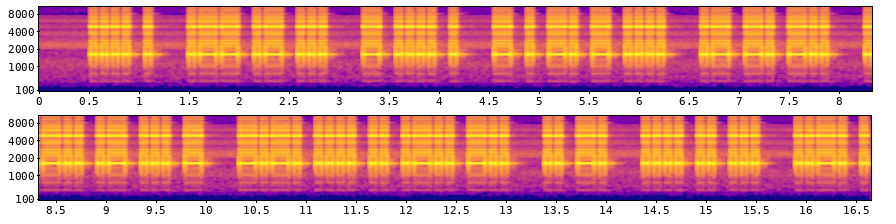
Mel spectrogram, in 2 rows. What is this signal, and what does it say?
Morse code, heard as electronic beeps, machine-sent, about 22 wpm, 1650 Hz, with room echo. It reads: HE WAS THE TENTH AND LAST CHILD IN HIS …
